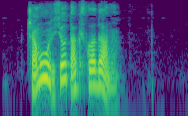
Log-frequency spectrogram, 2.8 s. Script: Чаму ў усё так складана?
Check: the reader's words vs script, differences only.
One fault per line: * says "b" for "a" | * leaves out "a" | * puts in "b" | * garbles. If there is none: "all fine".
all fine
